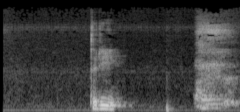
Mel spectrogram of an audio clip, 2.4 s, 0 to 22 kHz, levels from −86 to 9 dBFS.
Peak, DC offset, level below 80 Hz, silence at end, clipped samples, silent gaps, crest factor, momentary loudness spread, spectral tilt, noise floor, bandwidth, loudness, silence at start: -2 dBFS; under 0.1%; -46 dBFS; 0 s; under 0.1%; none; 18 dB; 21 LU; -4 dB/octave; -45 dBFS; 16 kHz; -17 LUFS; 0.9 s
